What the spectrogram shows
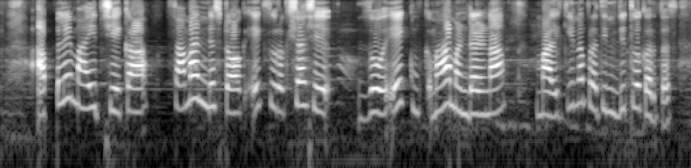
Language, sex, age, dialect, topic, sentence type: Marathi, male, 18-24, Northern Konkan, banking, statement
